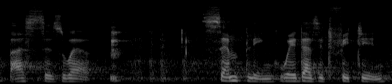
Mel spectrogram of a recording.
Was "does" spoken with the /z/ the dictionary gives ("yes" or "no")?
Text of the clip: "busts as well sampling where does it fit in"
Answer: yes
